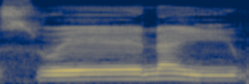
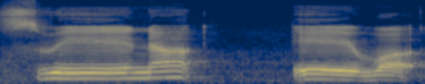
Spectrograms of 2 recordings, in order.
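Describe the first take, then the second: First: The two words are merged into one. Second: The two words are said separately.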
